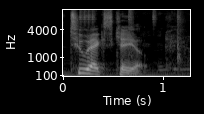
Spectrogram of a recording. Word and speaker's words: 2XKO: So not 2 times, it's 2XKO.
